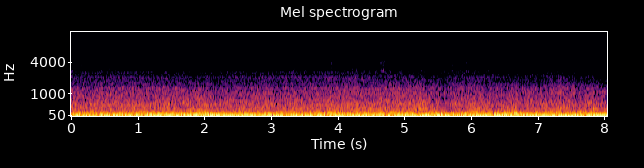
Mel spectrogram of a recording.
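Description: Steady low rumble of a car driving on the road, heard from inside the cabin: engine and tyre noise with no breaks.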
